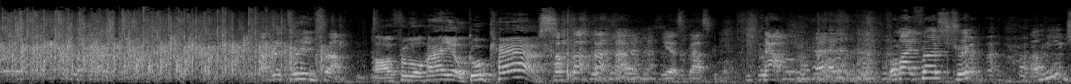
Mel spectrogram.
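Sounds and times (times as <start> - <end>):
audience applause: 0.0 - 3.4
speech: 2.7 - 10.7
laughter: 5.5 - 6.8, 7.6 - 10.7.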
